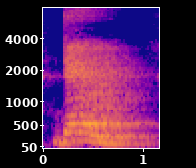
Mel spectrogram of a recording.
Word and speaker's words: damn: Example देखते हैं डैम, DAMN, यहां पर N आ रहा है M के बाद, N से पहले यहां पर M है, तो यहां पर हम इसको पढ़ते हैं डैम, डैम पढ़ा जाता है इसे, इसकी सही प्रोनाउंसिएशन है डैम।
